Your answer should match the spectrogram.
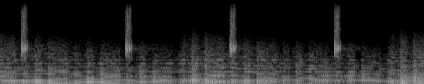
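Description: Music intro of sustained layered chords punctuated by four crisp finger snaps at a steady, unhurried interval, with no voices over it.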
